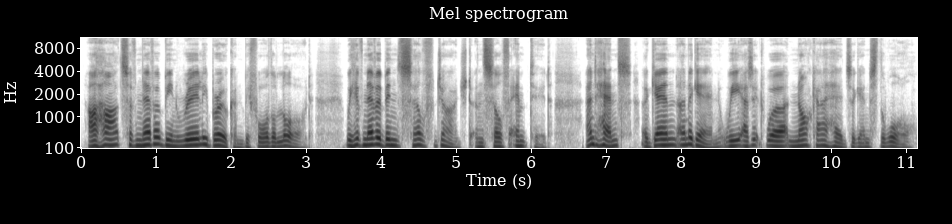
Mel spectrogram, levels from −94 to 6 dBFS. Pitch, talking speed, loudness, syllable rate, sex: 145 Hz, 185 wpm, -17 LUFS, 4.8 syllables/s, male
